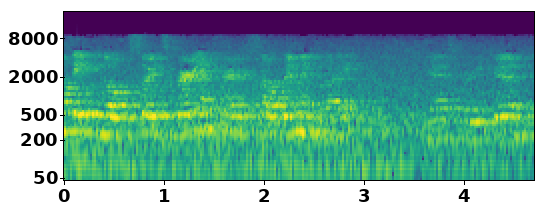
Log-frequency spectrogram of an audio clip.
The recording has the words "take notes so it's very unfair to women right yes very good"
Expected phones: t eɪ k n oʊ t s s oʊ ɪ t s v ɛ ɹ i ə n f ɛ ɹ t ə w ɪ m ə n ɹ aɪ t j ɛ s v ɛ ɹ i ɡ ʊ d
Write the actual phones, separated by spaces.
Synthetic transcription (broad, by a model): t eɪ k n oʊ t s s oʊ ɪ t s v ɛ ɹ i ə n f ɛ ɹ s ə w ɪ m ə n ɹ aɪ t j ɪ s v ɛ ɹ i ɡ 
